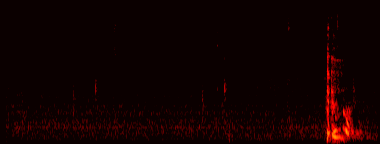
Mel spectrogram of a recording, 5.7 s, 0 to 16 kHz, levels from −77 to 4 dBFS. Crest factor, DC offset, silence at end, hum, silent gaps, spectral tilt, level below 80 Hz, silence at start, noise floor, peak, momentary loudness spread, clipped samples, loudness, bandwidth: 26 dB; under 0.1%; 0.3 s; none; none; -6 dB/octave; -78 dBFS; 3.35 s; -68 dBFS; -20 dBFS; 30 LU; under 0.1%; -38 LUFS; 10.5 kHz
